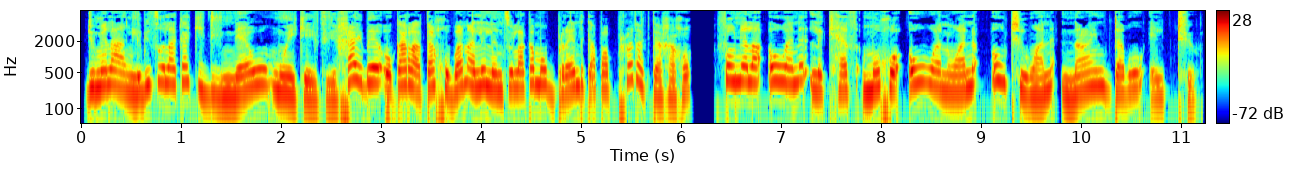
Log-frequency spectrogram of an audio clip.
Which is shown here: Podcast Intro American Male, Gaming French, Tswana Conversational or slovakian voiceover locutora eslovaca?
Tswana Conversational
